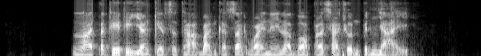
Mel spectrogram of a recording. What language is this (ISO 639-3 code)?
tha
